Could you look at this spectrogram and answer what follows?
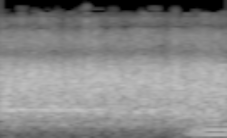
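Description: A partisan crowd at an England versus Australia cricket test applauding a run by Mark Butcher, a dense, loud wash of clapping that holds steady throughout, with a voice entering faintly near the end.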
